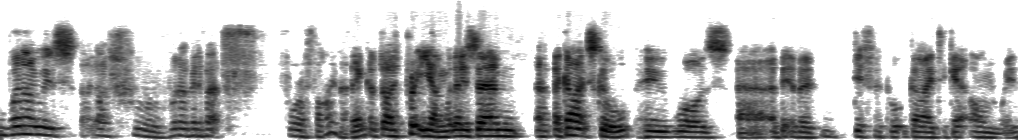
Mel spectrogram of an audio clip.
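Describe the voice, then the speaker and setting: This man has a plain, everyday voice, fairly high in pitch, with ordinary pitch variation at a moderate pace. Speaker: comedian and wrestling commentator. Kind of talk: interview answer.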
